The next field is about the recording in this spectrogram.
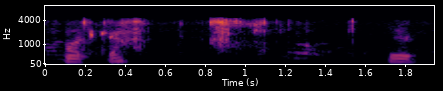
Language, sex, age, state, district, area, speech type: Kannada, male, 45-60, Karnataka, Davanagere, urban, conversation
